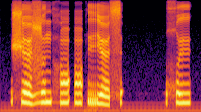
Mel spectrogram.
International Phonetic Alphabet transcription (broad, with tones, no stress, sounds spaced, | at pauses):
ʃ œ˦˨ ɮ ʊ˦ n h ɔ̃˦ ʔ ɔ̃˦ ʔ rʲ œ˦˨ s | χʷ ɨ˦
